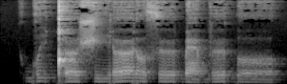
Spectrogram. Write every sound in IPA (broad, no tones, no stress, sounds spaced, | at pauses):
ɡʷ i ǃʼ œ ʃ i ɾ œ ɾ ɤ θ ø ɓ æ b ø ɠ ɤ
